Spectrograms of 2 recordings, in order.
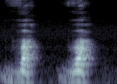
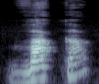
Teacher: el empleo de la fricativa labiodental sonora, va, como fonema propio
